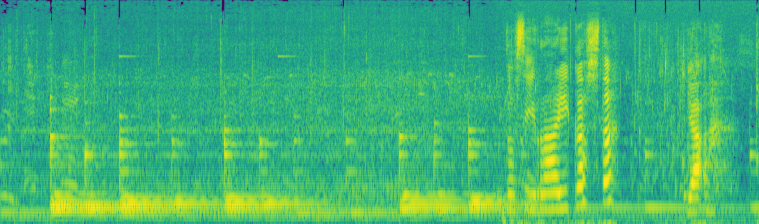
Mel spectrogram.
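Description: Someone wading into a cold river in Finland after a round of sauna: a series of long, drawn-out vocal groans and gasps, followed by a burst of splashing and sloshing with a few sharp exclamations over it.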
